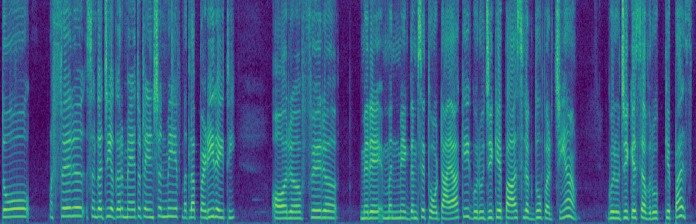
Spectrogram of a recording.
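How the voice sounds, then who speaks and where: Hesitant woman, smooth high voice. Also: steady tone, slow pace, a little mellow, no echo, clean studio sound. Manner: hesitant, full of fillers and restarts, often addressing the listeners directly. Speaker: devotee sharing a personal experience. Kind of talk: personal testimony to a congregation.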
